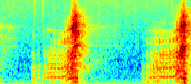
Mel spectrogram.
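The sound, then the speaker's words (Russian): A person imitates a dog, giving two short growling, snarling bursts about a second apart, fairly loud, with no other talking around them. “Безобразие! Кто сюда впустил собаку?”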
